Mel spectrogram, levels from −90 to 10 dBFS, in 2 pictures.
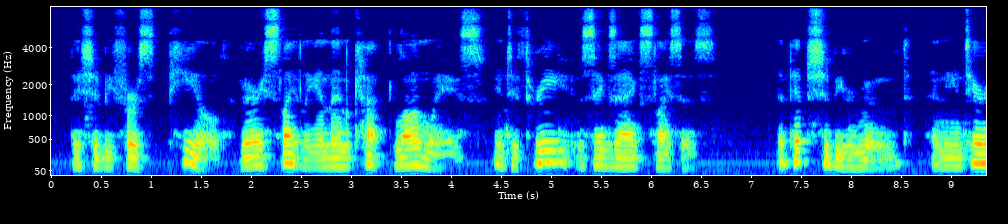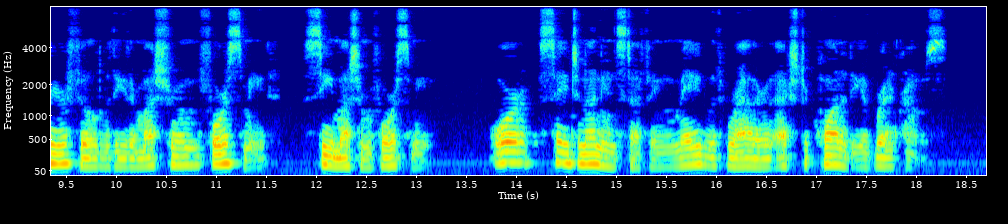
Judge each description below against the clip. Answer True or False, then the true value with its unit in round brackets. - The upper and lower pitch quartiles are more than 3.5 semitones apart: True (4.8 semitones)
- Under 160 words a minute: True (150 wpm)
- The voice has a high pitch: False (110 Hz)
